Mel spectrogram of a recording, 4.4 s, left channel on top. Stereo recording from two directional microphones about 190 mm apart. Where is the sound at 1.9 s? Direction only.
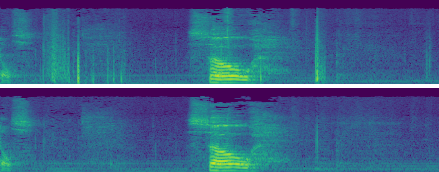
40° right (ahead or behind).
